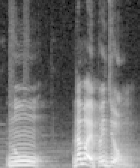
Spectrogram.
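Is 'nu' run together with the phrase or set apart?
set apart. 'Nu' is set apart with its own emphasis. The speaker calls it wrong. "когда слово «ну» постоянно выделяется"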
